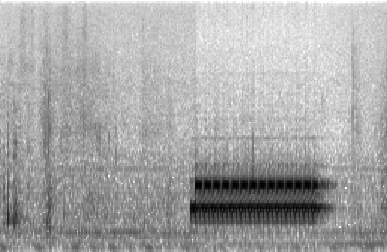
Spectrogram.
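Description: Telephone ringing: one electronic ring of two pitches sounding together with a fast warble, about a second and a half long, starting about two and a half seconds in. It is one of a series of rings a few seconds apart.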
